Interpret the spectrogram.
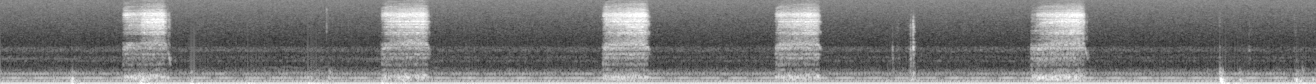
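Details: Nest box camera on a wild barn owl nestling feeding on a large rabbit remain. Five breathy, rasping hisses come roughly every two seconds, with a constant low hum and a few soft taps between them.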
